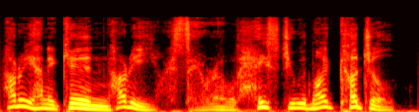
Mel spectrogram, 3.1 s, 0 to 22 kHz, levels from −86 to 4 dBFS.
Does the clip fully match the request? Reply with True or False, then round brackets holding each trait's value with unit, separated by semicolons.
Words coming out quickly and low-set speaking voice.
True (250 wpm; 130 Hz)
